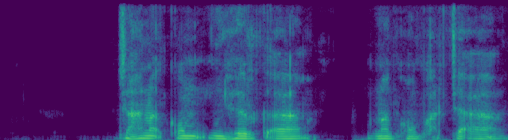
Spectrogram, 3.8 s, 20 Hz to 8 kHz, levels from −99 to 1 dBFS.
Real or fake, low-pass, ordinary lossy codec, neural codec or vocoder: fake; none; none; codec, 16 kHz, 4.8 kbps, FACodec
